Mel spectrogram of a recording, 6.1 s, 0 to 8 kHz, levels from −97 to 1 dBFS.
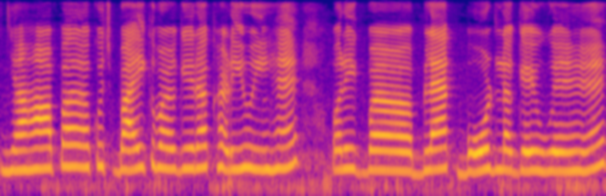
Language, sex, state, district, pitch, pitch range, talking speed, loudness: Hindi, female, Chhattisgarh, Bilaspur, 290 Hz, 275-310 Hz, 160 wpm, -16 LUFS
